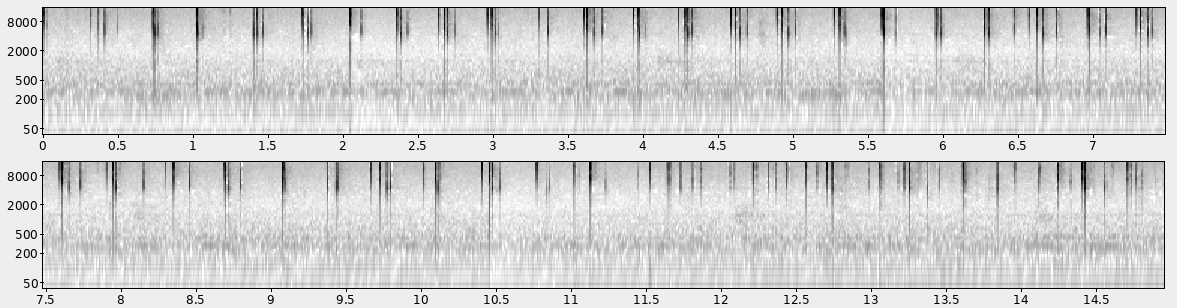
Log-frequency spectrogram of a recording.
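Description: Long glitter acrylic nails are tapped together by the nail tips of the other hand, producing dozens of sharp, bright clicks that stop almost instantly. The taps come in an irregular, quickening stream over a faint steady hum.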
